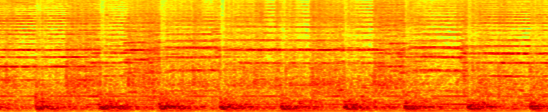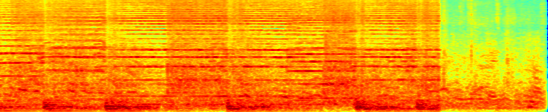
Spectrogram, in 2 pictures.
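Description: A marching band plays pipes loudly.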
